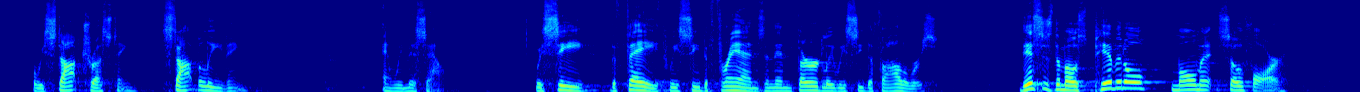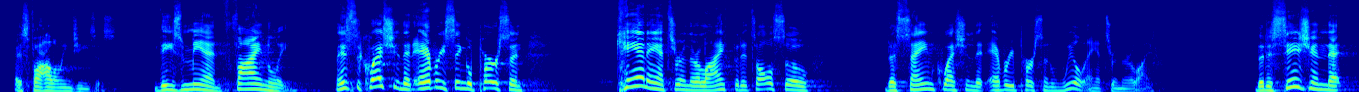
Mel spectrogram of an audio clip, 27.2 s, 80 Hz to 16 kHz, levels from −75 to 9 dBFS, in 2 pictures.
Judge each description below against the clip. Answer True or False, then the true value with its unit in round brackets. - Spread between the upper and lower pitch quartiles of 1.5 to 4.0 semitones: False (5.2 semitones)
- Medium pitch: True (165 Hz)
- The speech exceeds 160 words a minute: False (150 wpm)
